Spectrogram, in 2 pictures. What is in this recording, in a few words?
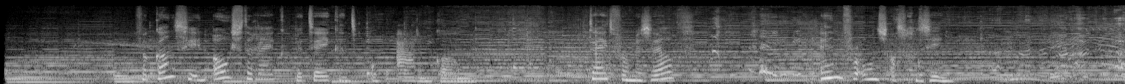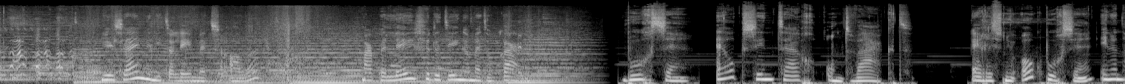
audioreel commercials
